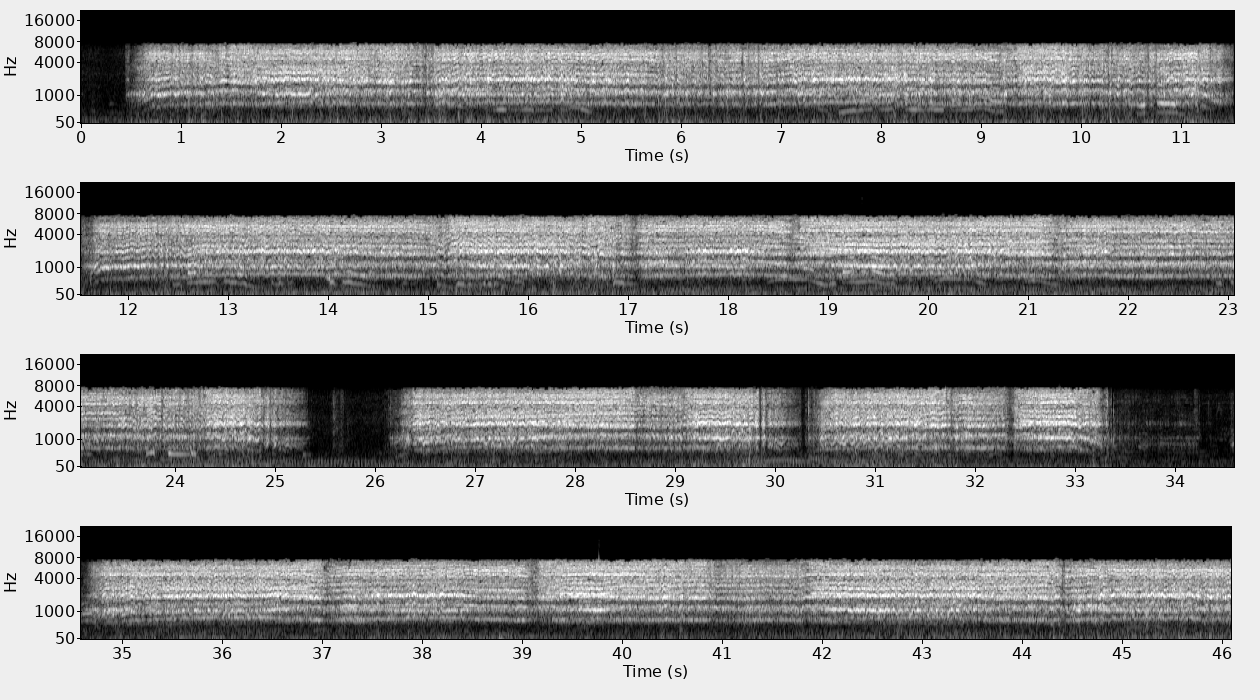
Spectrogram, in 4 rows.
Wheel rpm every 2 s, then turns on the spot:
90, 160, 160, 160, 160, 140, 150, 160, 160, 160, 160, 160, 80, 110, 150, 110, 110, 80, 160, 160, 160, 160, 160.
none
